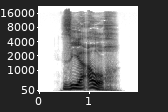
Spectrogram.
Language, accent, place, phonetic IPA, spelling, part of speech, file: German, Germany, Berlin, [ˌziːə ˈaʊ̯x], siehe auch, phrase, De-siehe auch.ogg
- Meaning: see also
